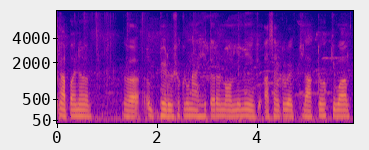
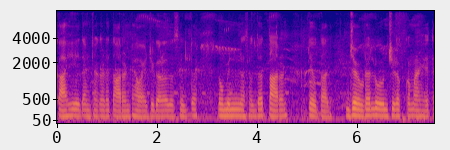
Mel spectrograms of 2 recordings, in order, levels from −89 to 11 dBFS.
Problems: constant background noise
